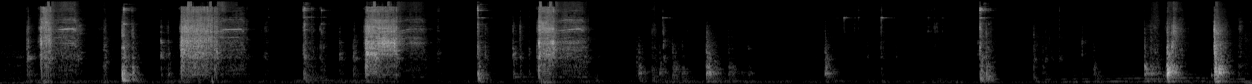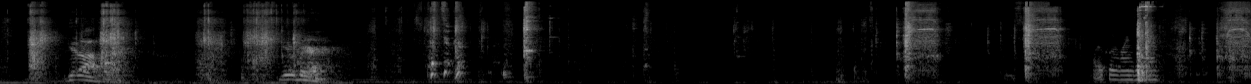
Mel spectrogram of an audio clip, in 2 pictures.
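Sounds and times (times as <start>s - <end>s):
metal tools clinking and clanking: 17.3s - 18.2s.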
